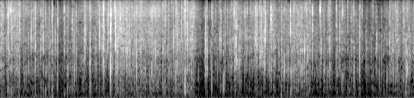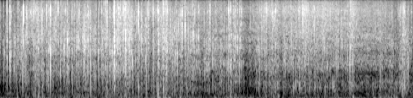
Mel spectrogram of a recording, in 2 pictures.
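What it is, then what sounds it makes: Plastic zip bag of dried herbs. A clear plastic zipper bag with a green seal strip, filled with dried herbs or seeds, is squeezed, crinkled and rubbed between fingers. It makes a dense, continuous stream of bright, irregular crinkles and crackles with almost no low end. The sound grows slightly louder in the second half.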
